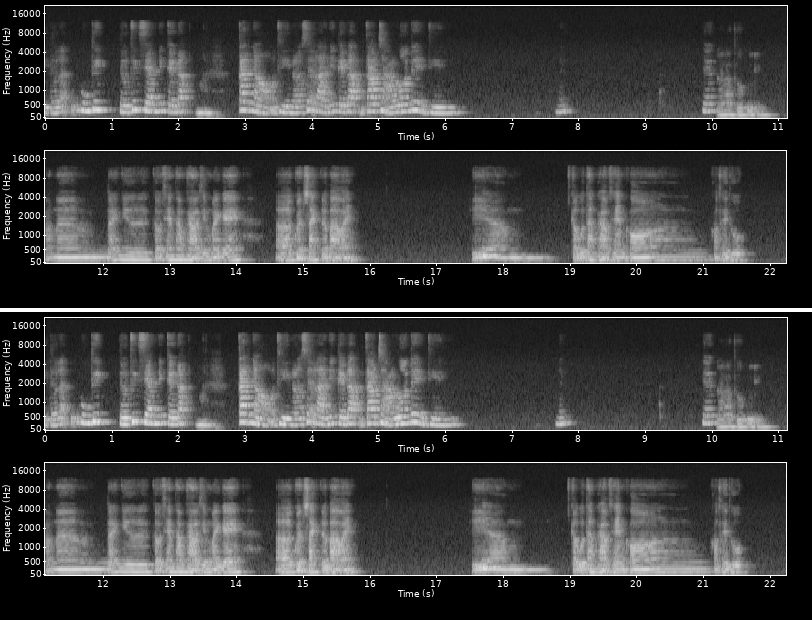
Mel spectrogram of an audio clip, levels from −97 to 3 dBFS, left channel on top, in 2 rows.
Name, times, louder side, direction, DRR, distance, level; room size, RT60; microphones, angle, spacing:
voice 1, 0.0-2.2 2.9-6.3 7.7-7.8 9.9-10.1 17.7-18.0, right 3 dB, 80° right, 1.3 m, -20 dB
voice 2, 2.3-2.6 10.1-14.3 14.6-15.8 17.5-18.7 19.0-21.6, right 1 dB, 20° right, 1.0 m, -21 dB
6.2 x 3.1 x 2.2 m
head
